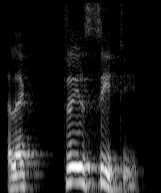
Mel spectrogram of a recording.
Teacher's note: इलेक्ट्रिसिटी में एलेक में कम emphasis है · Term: सेकेंडरी स्ट्रेस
